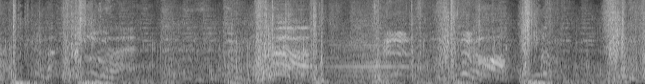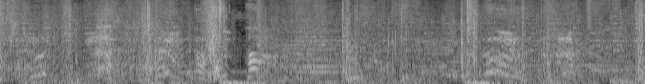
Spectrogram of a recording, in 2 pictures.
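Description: Fight-scene sound effects: a series of punches and body thuds with grunts of effort, over tense background music.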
